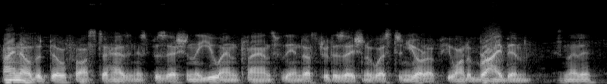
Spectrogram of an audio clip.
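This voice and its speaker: A man's voice: a bass voice, steady tone, quick pace. An actor in an old radio drama playing a wry American con man, urbane and understated, with an American accent. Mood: coolly blunt. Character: smooth, wry American con man, first-person narrator. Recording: dull vintage radio recording, music behind.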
